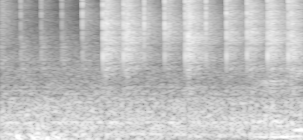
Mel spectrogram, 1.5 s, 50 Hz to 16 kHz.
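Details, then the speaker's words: Q-switched laser firing at 10 pulses per second during a patient's first tattoo-removal session under local anesthetic; rapid crackling snaps as the ink is pulverized. "so you can see this is a 10 pulses per second rate so it's very quick and efficient it's just basically pulverizing that tattooing"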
